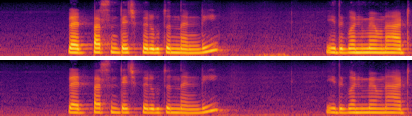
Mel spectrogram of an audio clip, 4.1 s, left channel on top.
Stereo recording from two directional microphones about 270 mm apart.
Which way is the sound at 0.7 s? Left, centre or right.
Centre.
